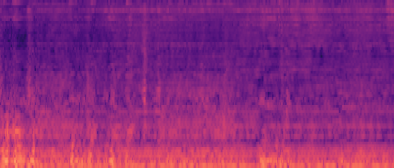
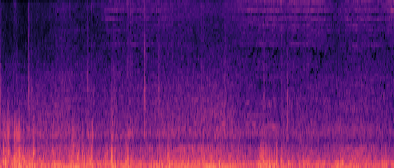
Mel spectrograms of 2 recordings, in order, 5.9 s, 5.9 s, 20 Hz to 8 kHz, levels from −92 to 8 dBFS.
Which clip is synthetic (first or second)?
first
